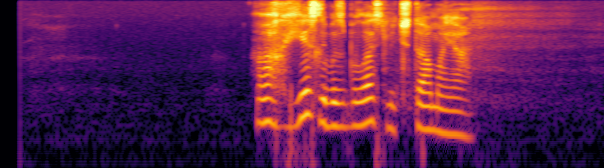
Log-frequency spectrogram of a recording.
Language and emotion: Russian, sad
